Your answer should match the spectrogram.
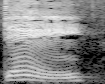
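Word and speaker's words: day (δεῖ): The Greek word DEI, which then is pronounced day,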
